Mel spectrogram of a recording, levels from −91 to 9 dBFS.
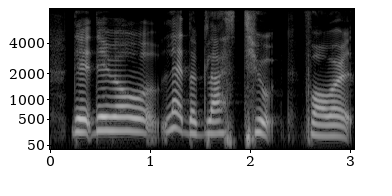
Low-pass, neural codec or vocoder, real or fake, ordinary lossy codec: none; none; real; none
